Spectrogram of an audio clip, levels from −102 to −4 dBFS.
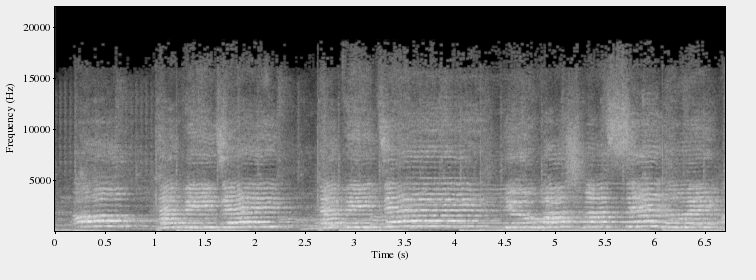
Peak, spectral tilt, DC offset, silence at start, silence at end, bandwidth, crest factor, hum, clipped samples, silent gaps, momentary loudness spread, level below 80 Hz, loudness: -4 dBFS; -2.5 dB/octave; under 0.1%; 0 s; 0 s; 19 kHz; 14 dB; none; under 0.1%; none; 5 LU; -30 dBFS; -16 LUFS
